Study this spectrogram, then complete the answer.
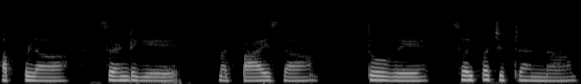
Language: Kannada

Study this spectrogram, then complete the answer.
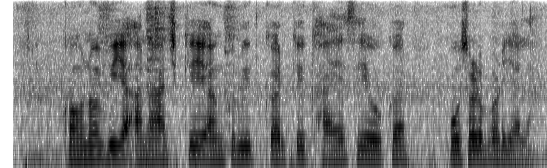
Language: Bhojpuri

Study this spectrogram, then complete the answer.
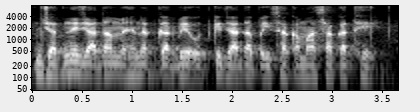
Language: Chhattisgarhi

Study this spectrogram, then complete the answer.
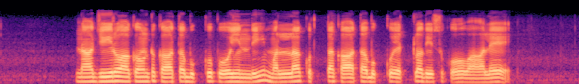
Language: Telugu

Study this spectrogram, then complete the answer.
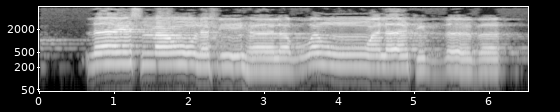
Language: Arabic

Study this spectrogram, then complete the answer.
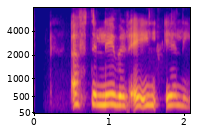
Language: Icelandic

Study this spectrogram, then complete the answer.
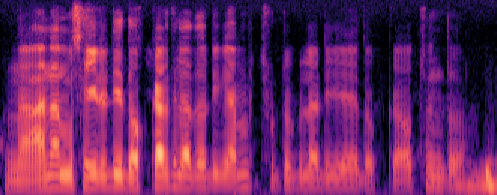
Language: Odia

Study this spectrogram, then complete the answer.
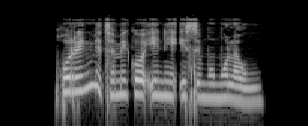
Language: Tswana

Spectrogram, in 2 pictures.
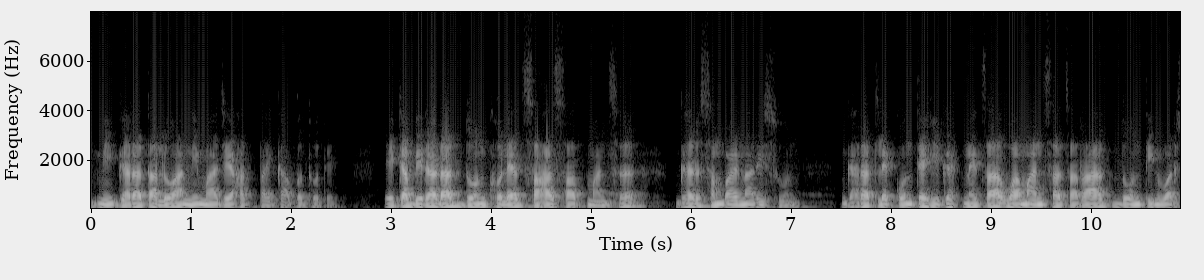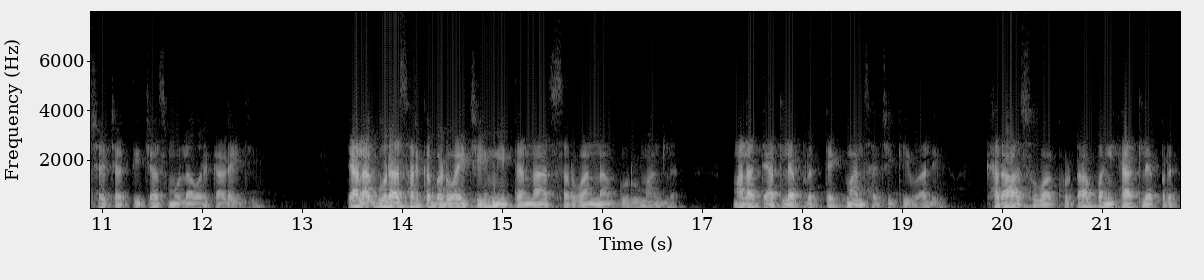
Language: Marathi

